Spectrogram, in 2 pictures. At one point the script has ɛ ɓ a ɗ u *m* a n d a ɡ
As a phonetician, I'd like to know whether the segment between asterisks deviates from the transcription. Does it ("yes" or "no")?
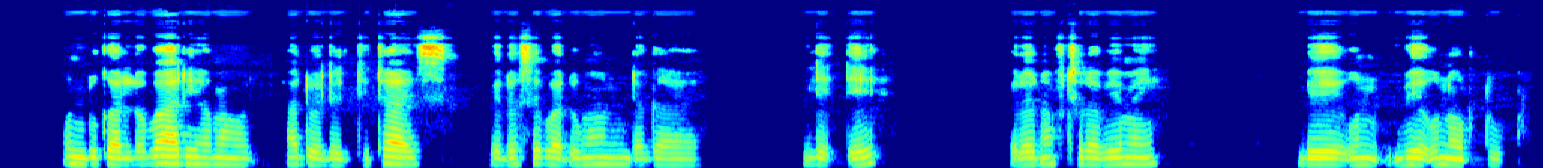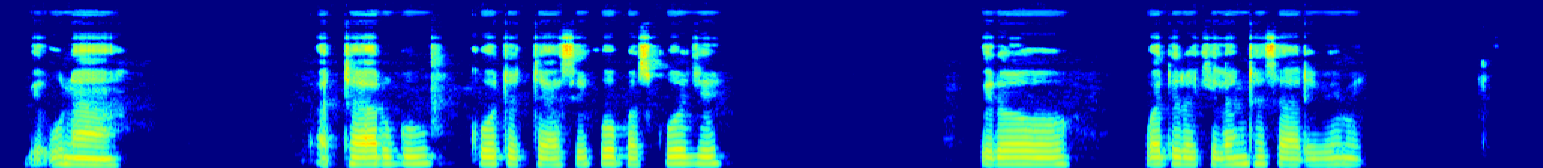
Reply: no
